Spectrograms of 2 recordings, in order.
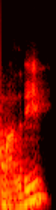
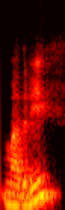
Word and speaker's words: Madrid: En el caso de la D final, una palabra como Madrid, En el castellano de Cataluña tenemos 4 variantes. La variante prestigiosa, la D aproximante relajada, Madrid. La pronunciación como una Z, Madrid.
